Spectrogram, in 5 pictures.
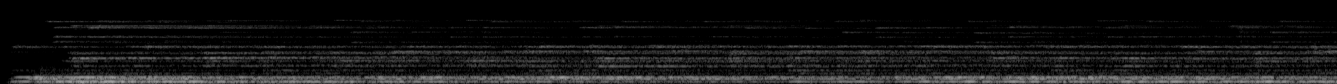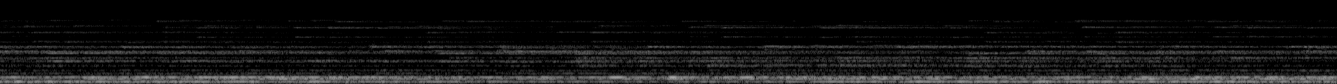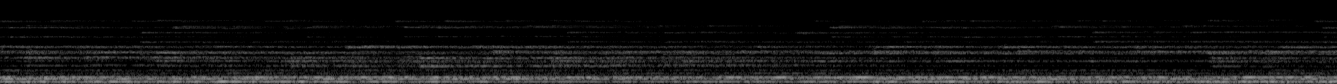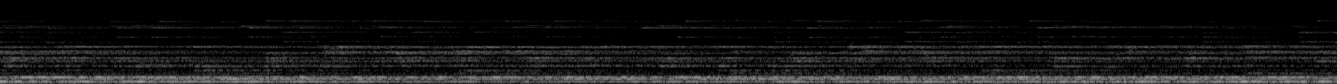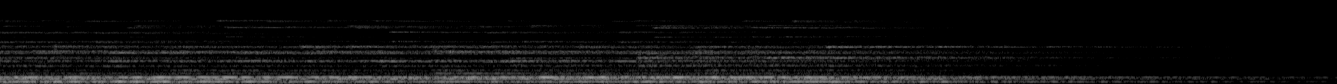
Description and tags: Result of a Tone2 Firebird session with several Reverbs.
